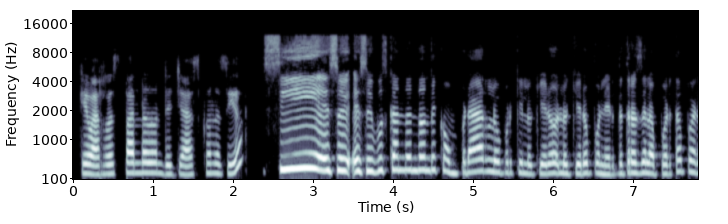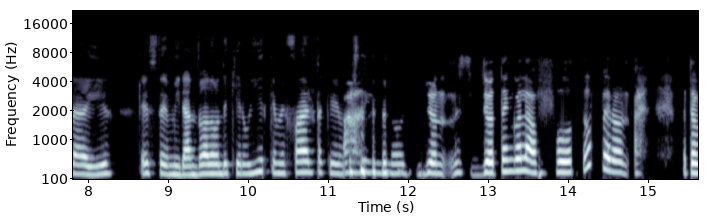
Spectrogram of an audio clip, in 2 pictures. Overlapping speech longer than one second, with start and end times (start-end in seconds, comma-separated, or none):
none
